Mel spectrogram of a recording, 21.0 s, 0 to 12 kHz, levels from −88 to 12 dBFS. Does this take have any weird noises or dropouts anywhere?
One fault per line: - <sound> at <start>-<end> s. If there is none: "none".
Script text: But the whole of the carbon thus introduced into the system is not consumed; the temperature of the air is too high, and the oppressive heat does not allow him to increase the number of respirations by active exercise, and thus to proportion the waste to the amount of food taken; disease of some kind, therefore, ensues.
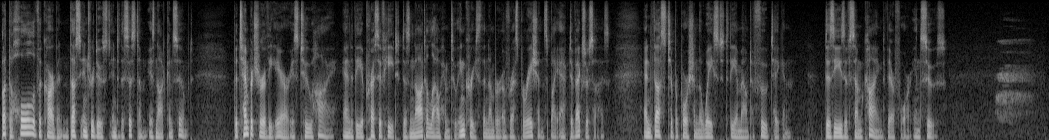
- sigh at 19.9-20.8 s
